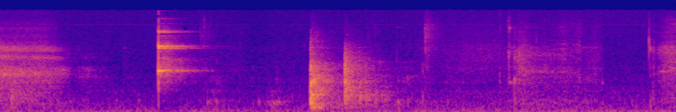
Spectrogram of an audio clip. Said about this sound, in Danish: Skal vi lige se skål? skål.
